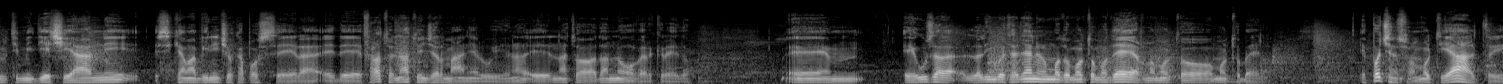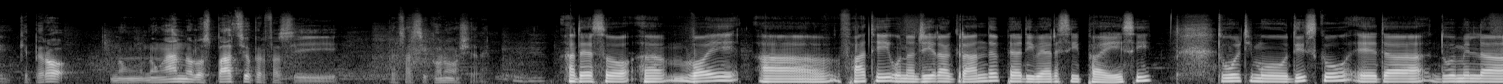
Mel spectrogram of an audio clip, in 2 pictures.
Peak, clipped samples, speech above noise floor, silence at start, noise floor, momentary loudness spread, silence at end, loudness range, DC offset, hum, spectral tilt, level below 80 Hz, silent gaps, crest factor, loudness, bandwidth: 0 dBFS; under 0.1%; 28 dB; 0 s; -45 dBFS; 18 LU; 0 s; 13 LU; under 0.1%; none; -6 dB/octave; -48 dBFS; none; 18 dB; -17 LUFS; 13 kHz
